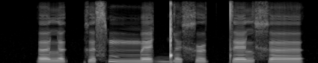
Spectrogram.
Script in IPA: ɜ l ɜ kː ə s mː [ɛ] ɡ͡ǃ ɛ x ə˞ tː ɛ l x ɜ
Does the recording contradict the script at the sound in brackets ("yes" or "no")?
no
